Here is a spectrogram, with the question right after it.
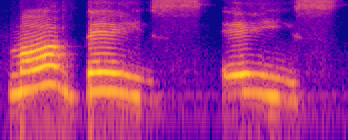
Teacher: Nós temos vogal E, semivogal I. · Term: ditongo decrescente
